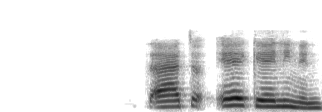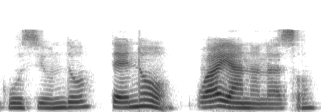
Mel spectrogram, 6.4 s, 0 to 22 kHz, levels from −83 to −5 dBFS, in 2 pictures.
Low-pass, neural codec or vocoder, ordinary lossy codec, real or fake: 7.2 kHz; codec, 16 kHz, 0.5 kbps, X-Codec, WavLM features, trained on Multilingual LibriSpeech; AAC, 32 kbps; fake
